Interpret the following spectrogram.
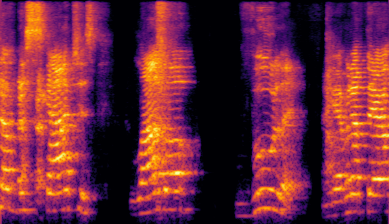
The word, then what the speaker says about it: Lagavulin: So the pronunciation of the Scotch is Lagavulin.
